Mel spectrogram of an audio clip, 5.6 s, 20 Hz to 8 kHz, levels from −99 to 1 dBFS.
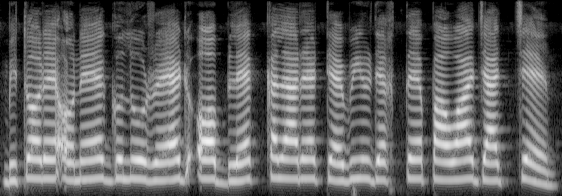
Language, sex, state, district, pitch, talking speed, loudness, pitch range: Bengali, female, Assam, Hailakandi, 280 Hz, 115 wpm, -16 LUFS, 265-290 Hz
